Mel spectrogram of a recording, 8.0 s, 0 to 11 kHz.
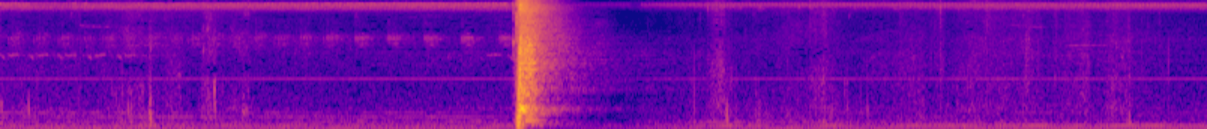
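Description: A 16-cubic-inch PVC air cannon with an electric solenoid valve, charged to 300 PSI, fires a golf ball once about three and a half seconds in: a single sharp blast of released air that dies away within about half a second.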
